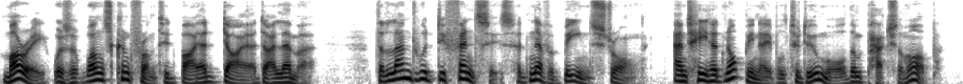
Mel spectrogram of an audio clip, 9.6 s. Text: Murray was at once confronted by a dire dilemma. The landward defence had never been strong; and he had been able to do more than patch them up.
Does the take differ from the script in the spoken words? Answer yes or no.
yes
